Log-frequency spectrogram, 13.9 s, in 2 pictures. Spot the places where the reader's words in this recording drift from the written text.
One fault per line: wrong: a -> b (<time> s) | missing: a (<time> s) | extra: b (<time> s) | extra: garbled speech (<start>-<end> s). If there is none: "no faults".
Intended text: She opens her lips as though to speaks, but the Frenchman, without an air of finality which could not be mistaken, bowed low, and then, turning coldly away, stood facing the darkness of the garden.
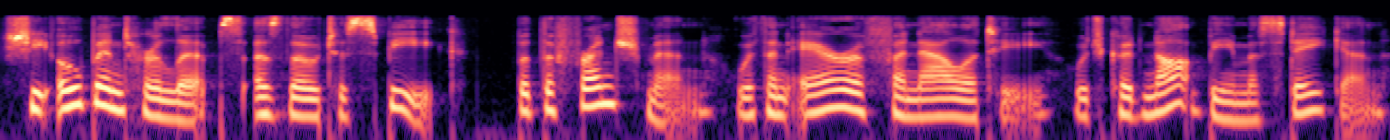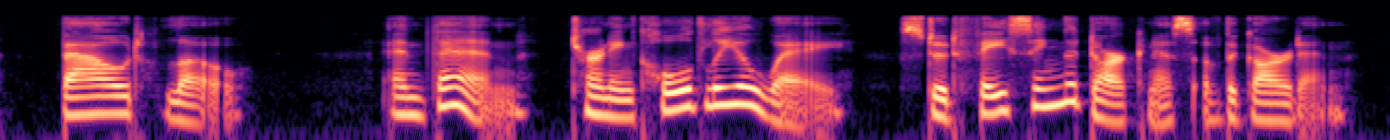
wrong: opens -> opened (0.3 s)
wrong: speaks -> speak (1.7 s)
wrong: without -> with (3.7 s)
